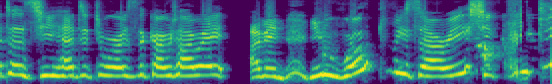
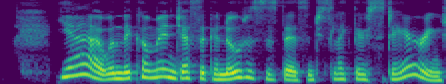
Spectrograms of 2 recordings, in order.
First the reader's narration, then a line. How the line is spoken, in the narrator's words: she says quietly to Lila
